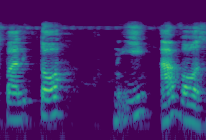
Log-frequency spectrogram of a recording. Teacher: Veja que a sílaba tônica ela é a última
